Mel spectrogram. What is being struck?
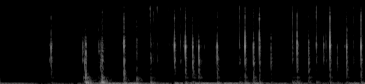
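Plastic mechanical keyboard.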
